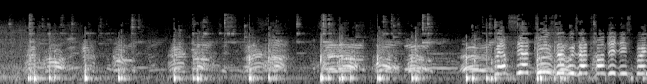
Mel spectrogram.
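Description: Marchers banging on metal cooking pots in a steady beat of about two strikes a second, with group voices chanting along over the top.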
